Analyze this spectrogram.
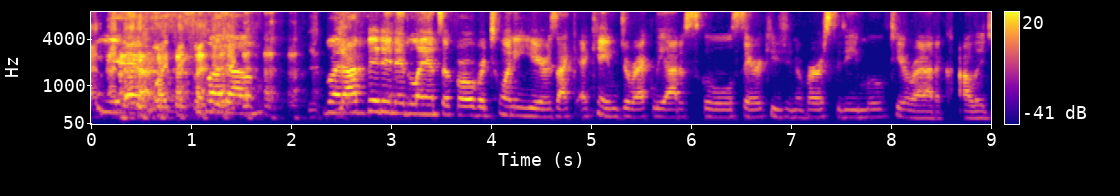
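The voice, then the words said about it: New York accent. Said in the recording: “I'm a New Yorker, if you can't hear the accent.”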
